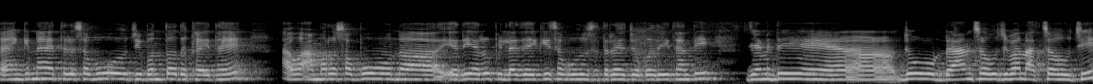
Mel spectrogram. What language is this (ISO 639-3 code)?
ori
